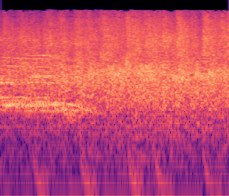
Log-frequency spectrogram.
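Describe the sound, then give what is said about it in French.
Studio audience applause: a dense, steady patter of many hands clapping at an even level throughout, with no voices over it. “Tant que vous applaudissez”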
